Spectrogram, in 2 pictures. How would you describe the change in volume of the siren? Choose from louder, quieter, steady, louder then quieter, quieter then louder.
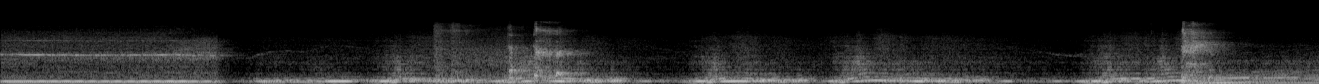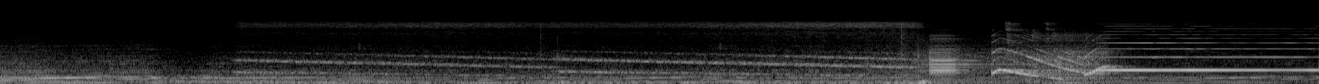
louder.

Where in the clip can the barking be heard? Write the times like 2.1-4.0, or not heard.
not heard.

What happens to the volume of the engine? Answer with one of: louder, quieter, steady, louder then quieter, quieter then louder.
quieter.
